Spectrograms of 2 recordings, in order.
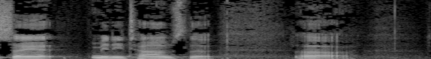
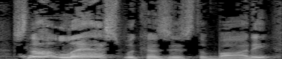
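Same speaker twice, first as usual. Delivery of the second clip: ordinary talk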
